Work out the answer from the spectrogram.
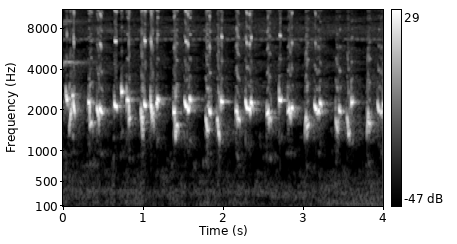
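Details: Rapid 'ropel' song of a male sooty-headed bulbul, used to make other bulbuls sing; even stream of short whistled, slurred notes about three per second, with a quiet low rumble behind.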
